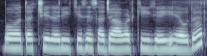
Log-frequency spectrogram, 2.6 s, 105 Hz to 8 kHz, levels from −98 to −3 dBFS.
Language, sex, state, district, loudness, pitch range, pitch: Hindi, female, Bihar, West Champaran, -21 LUFS, 185-195 Hz, 190 Hz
